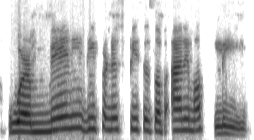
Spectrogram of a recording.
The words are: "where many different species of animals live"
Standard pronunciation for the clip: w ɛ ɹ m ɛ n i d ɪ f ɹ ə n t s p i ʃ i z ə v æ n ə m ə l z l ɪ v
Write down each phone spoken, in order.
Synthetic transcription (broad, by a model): w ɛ ɹ m ɛ n i d ɪ f ɹ ə n t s p i s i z ə v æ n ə m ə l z l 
